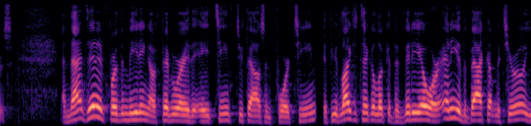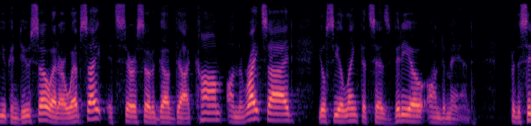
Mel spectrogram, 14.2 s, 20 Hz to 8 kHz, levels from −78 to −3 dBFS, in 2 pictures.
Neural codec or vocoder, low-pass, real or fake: none; 7.2 kHz; real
